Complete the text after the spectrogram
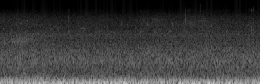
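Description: A putter lightly taps a golf ball.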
